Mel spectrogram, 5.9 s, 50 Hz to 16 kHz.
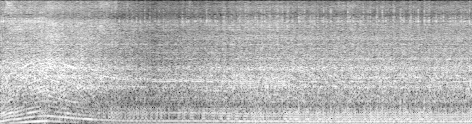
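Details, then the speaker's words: Homelite 26 cc two-stroke hedge trimmer after carburetor and fuel line service, started on full choke and warmed: sags then settles to an even, steady high idle with no hunting after opening the needle valves more; bubbles and a leak noted. "okay guys that sounds a little bit more stable see notice it changed and then i had to open up the needle valves a little bit more"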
